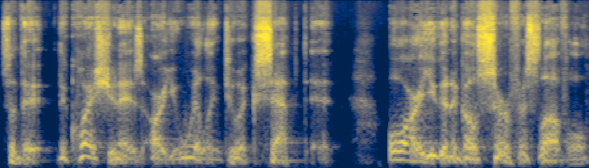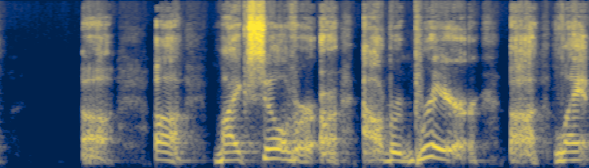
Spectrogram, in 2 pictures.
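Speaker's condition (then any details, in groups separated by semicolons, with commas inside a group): Vocal cord surgery recovery; talking painless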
